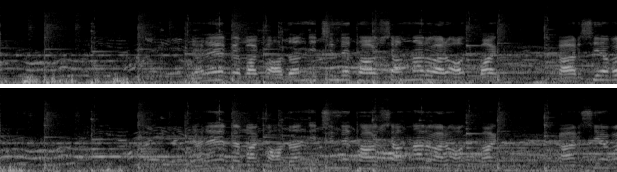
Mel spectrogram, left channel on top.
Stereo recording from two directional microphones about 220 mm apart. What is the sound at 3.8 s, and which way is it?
Music, 40° left (ahead or behind).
